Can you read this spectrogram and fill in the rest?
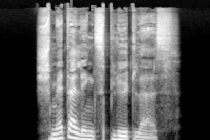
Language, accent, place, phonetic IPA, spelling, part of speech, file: German, Germany, Berlin, [ˈʃmɛtɐlɪŋsˌblyːtlɐs], Schmetterlingsblütlers, noun, De-Schmetterlingsblütlers.ogg
- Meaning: genitive singular of Schmetterlingsblütler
